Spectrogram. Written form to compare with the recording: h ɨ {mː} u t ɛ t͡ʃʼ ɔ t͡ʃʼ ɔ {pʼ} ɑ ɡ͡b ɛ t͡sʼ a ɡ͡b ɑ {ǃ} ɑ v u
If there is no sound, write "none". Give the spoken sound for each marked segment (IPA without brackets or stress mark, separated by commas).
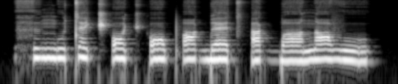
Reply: ŋ, pʼ, n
